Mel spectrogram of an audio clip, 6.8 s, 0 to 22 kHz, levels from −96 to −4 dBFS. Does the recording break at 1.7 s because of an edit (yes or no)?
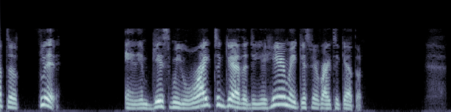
yes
